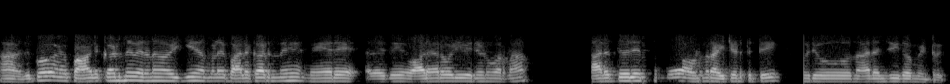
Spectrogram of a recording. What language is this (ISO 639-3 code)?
mal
